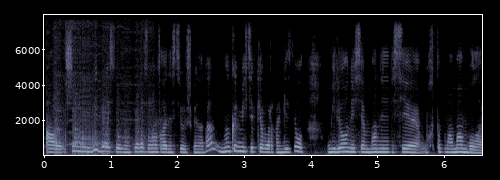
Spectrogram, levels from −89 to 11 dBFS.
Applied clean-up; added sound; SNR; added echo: neural separator model SepFormer DNS4.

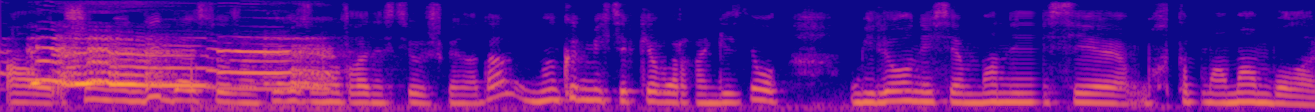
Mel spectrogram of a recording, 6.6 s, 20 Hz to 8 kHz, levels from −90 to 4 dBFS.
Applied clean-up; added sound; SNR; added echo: none; Chicken, rooster; -3 dB; none.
